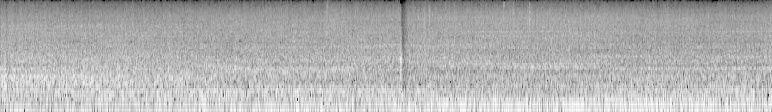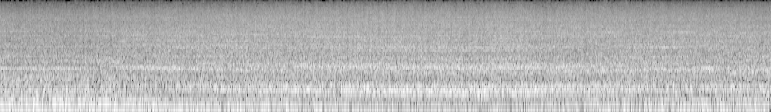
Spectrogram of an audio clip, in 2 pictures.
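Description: Cummins ISC six-cylinder diesel engine idling steadily, heard from inside the truck's cab. A single sharp click about eight seconds in.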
